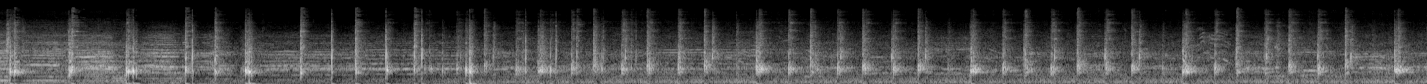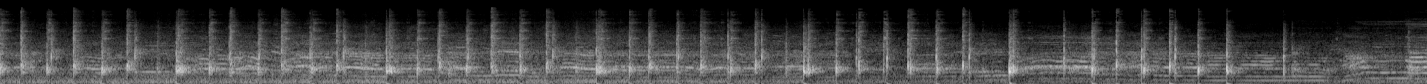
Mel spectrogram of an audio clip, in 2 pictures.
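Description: A group of men singing sholawat together, accompanied by rebana frame drums and handclaps keeping a steady, quick beat.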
